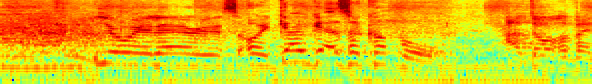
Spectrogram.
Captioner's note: laughs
